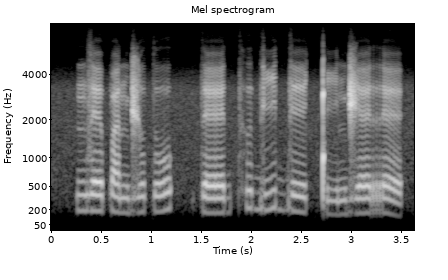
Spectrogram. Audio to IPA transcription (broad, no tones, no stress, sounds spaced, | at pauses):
n z ɛ p a n d͡ʒ o t̪ o | t̪ ɛː d t̪ʰ ɯ d̪ iː d d̪ eː ǃ i n d͡ʒ ɛː r ɛ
